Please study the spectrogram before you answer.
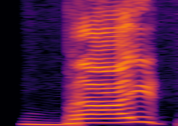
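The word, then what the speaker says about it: bright: इट वाज अ ब्राइट जी H silent है।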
